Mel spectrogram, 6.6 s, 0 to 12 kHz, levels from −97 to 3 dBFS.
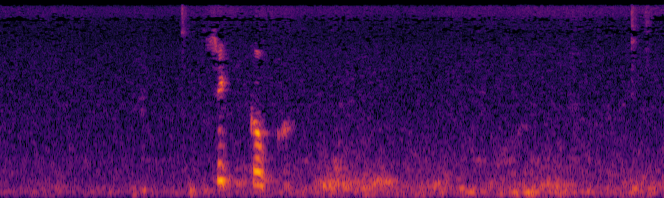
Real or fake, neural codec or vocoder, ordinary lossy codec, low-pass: real; none; MP3, 48 kbps; 10.8 kHz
